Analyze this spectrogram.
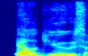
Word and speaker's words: Elwes: I never know whether it's Elwes. I don't know how to pronounce this. Elvis. Hughes. El Hughes. Oh, thank you.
